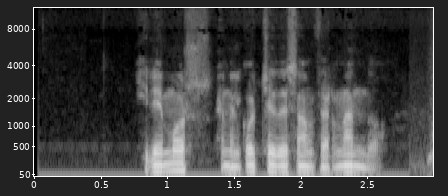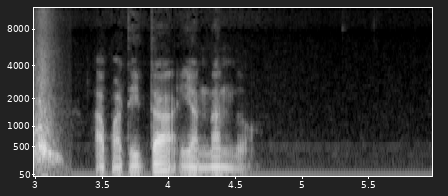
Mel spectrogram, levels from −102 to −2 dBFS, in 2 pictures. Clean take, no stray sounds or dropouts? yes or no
no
